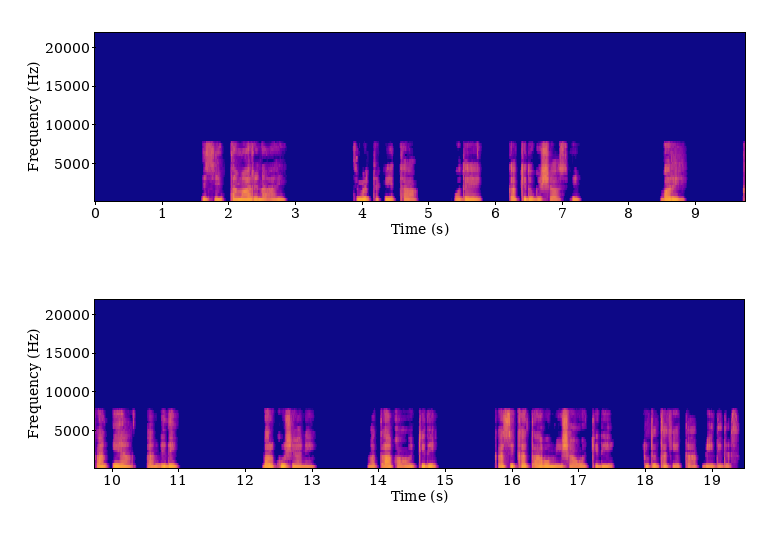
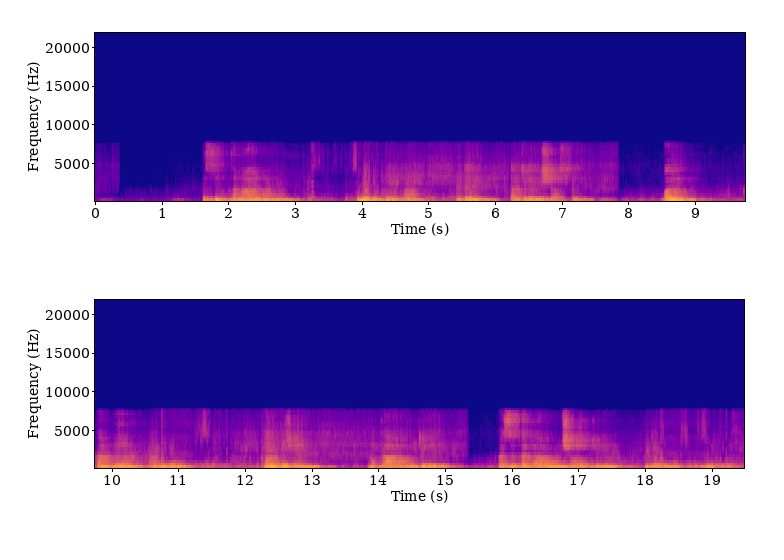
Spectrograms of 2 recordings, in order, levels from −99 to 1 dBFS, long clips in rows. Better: first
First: none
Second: noise reduction (neural separator model SepFormer DNS4)

